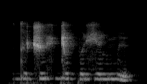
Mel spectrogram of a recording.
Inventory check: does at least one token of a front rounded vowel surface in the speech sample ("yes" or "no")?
no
